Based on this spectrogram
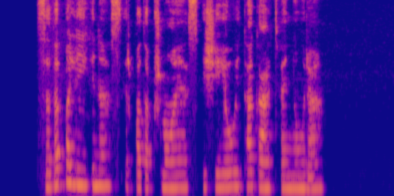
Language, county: Lithuanian, Kaunas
